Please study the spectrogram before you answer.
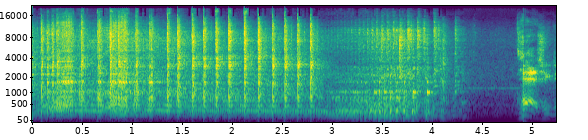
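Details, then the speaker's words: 1974 Suzuki TC-185 two-stroke enduro, all original, bought non-running with a stuck piston, kick-started on a dead battery. Rapid crackling pops over a raspy blare that dies away. Loud because the rusted, plugged factory spark arrestor was removed. Carb not yet cleaned. "you can hear, it's kind of loud. Well, that was one of the other problems I had with it, is the spark arrestor that comes factory in these things."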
